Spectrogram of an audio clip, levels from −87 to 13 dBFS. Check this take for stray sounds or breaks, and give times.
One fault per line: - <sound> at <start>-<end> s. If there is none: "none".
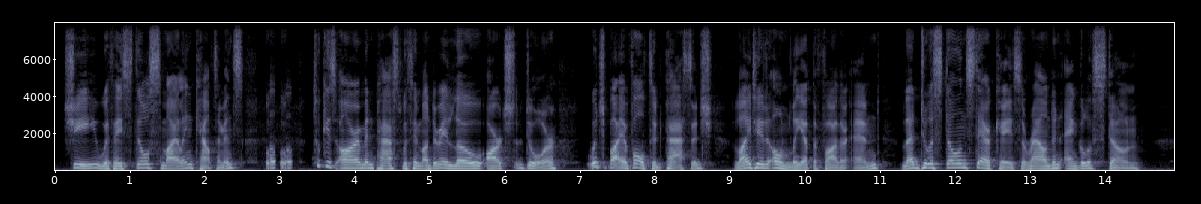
- laugh at 2.8-3.2 s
